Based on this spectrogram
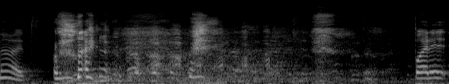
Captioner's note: crowd laughs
